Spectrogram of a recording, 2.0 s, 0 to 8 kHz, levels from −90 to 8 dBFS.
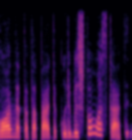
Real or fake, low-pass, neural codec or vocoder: fake; 7.2 kHz; codec, 16 kHz, 0.5 kbps, FunCodec, trained on LibriTTS, 25 frames a second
